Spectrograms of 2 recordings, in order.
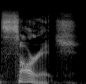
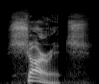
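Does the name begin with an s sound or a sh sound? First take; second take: s; sh. First: The name begins with a plain s sound. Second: The name begins with a sh sound. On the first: The speaker calls it wrong. "I've always said Saric" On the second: The speaker calls it right. "I'm gonna try Saric"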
